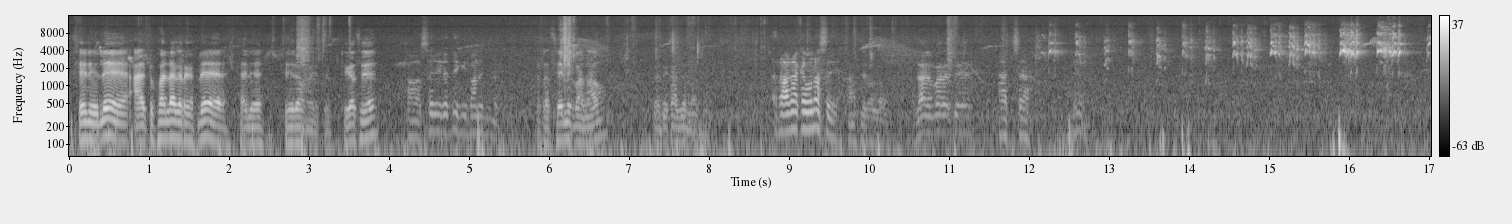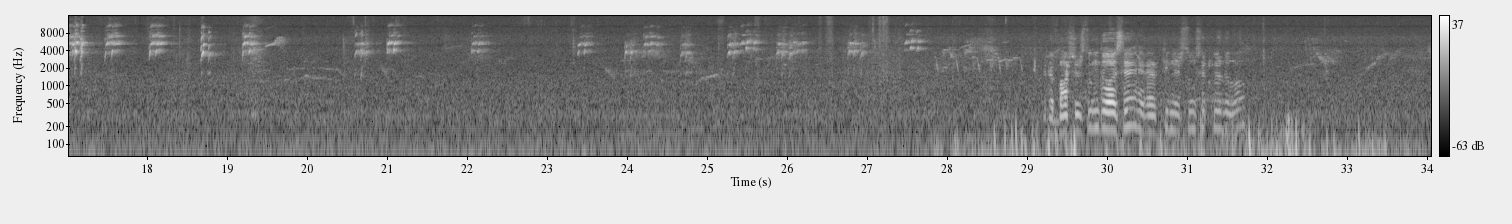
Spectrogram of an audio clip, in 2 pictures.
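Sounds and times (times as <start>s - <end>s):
small bird chirping: 6.1s - 22.6s, 23.3s - 29.7s.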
